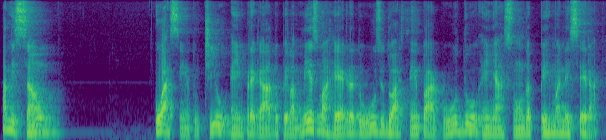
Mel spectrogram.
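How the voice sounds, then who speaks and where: A man's voice: lowish voice, measured pace, darkish tone. A Brazilian man teaching an exam-prep grammar lesson, explaining step by step and often checking in with the student. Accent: Brazilian Portuguese. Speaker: Portuguese teacher.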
